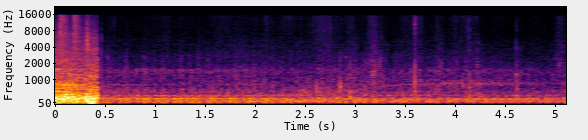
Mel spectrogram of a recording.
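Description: Music cuts off about half a second in, leaving a quad bike's engine running steadily.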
